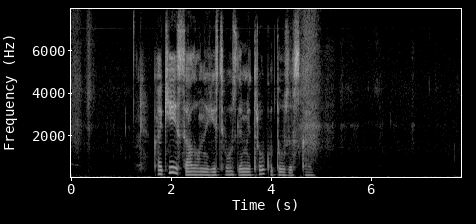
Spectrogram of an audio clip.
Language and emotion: Russian, sad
